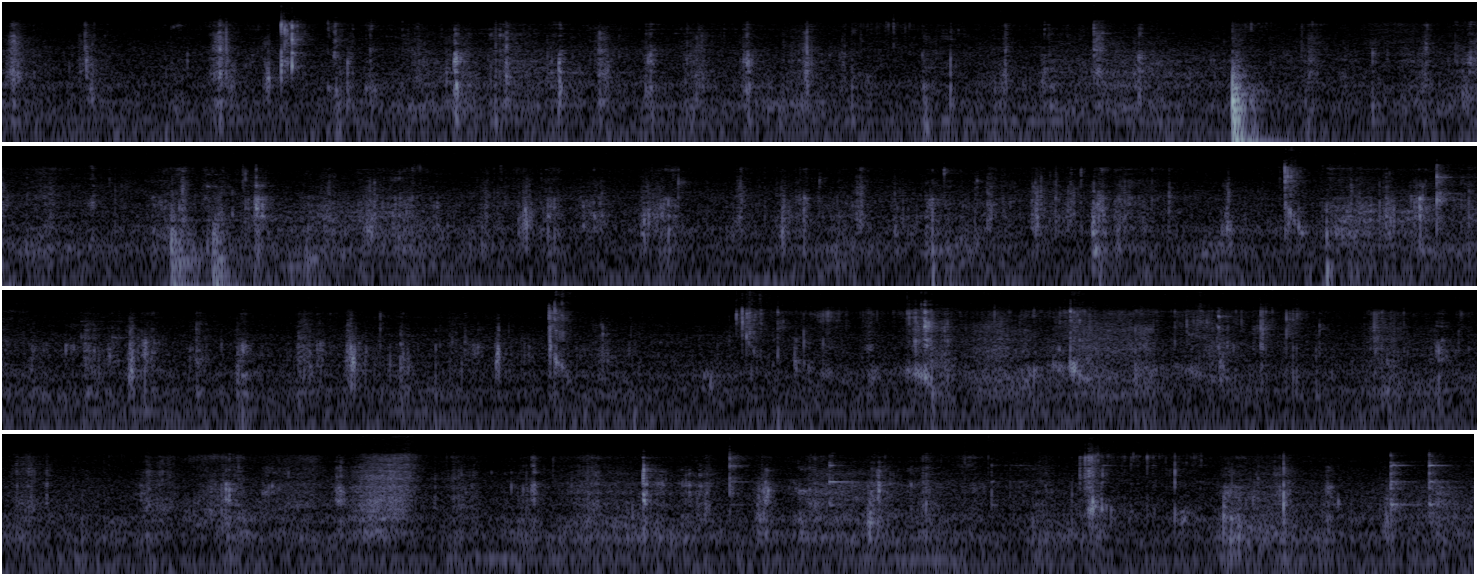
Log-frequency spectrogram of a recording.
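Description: Faint, close chewing and crunching of battered fried chicken, with many small crisp clicks of the breading being bitten. Two soft low thumps come about six and eight seconds in.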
